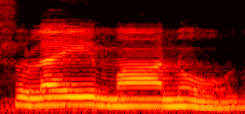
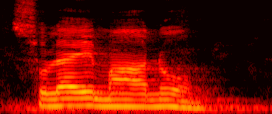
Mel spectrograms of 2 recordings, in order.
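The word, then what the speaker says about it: سليمانُ: The word is Sulaymanu. The original sound of the word is Sulayma, and the last letter noon has a pesh or a dhamma. Sulaymanu.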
